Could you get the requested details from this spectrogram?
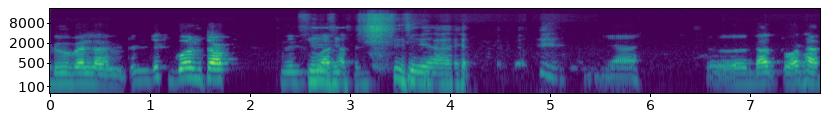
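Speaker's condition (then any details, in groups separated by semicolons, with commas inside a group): Cerebral palsy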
